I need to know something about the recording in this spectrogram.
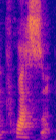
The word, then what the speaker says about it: poisson: S, spelled almost the same way as your poisson. Poison, that is poisson, fish. So imagine you're trying to say fish, poisson, and you end up saying poison.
